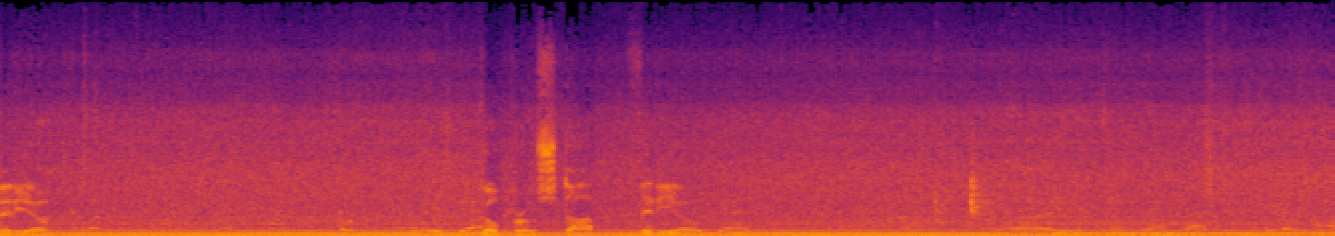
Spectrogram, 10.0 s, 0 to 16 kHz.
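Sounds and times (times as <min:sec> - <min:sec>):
faint voices: 0:00.0 - 0:05.9, 0:06.6 - 0:10.0
bus engine idling: 0:00.0 - 0:10.0.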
